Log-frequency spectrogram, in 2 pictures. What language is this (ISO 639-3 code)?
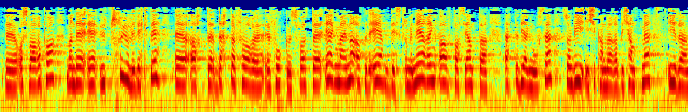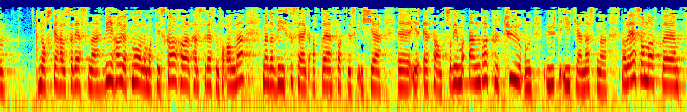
nno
